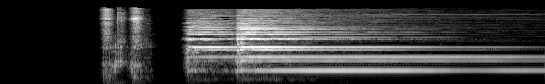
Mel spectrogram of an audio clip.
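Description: Subscribe-button animation sound effect: a quick run of three mouse clicks, then a bright notification bell chime, struck twice in quick succession, that rings on and slowly fades.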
